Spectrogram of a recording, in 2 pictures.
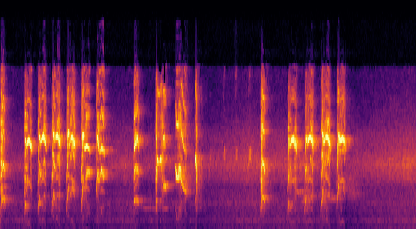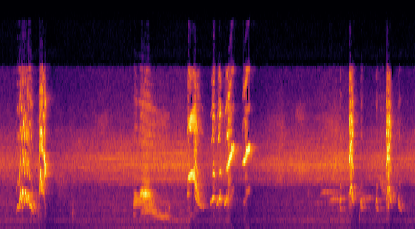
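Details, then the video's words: Kacer, the Oriental magpie-robin, singing masteran training material for songbirds: fast runs of short, very high chips repeated in quick series, broken by a few longer sliding whistles and pauses. "#MASTERAN #burung #kacer"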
